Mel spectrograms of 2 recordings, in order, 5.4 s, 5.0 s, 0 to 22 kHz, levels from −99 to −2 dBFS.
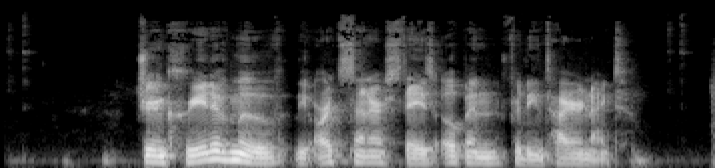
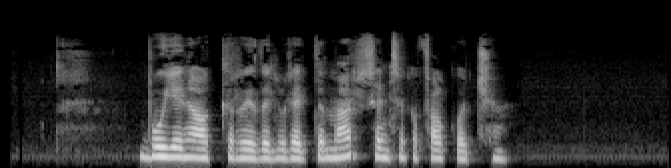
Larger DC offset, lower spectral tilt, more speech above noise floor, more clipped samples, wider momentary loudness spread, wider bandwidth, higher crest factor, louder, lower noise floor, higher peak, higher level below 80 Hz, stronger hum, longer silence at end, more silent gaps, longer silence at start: neither; about the same, -6 dB/octave vs -6 dB/octave; about the same, 42 dB vs 45 dB; neither; second, 11 LU vs 15 LU; first, 14.5 kHz vs 10.5 kHz; about the same, 20 dB vs 20 dB; first, -19 LUFS vs -25 LUFS; second, -61 dBFS vs -69 dBFS; first, -2 dBFS vs -6 dBFS; first, -52 dBFS vs -74 dBFS; neither; second, 0.55 s vs 1.25 s; neither; about the same, 1.05 s vs 1.05 s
